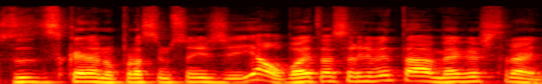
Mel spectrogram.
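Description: Against noticeable background noise, a man with a European Portuguese accent speaks at a fairly high pitch. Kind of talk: casual chat.

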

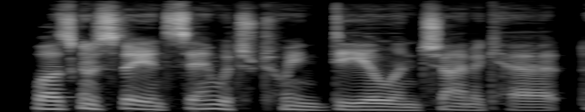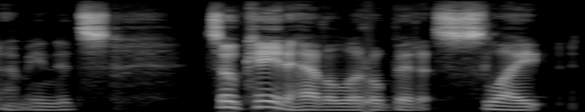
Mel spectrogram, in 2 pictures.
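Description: In a plain, everyday voice, a man with an American accent talks at a fairly quick pace, his medium pitch showing ordinary variation, on a very clean recording with a silent background and a dry, close sound with no echo. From Virginia, US. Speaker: podcast host and songwriter. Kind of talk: casual chat.

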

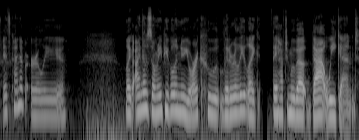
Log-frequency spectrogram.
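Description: A woman's medium-pitched voice, an ordinary speaking voice, with fairly even intonation at a moderate pace. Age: 20s. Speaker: podcast host. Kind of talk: casual chat.

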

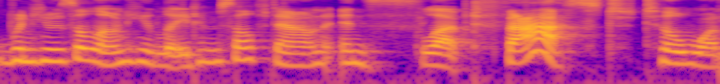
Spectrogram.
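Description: A text is being read aloud. Nothing about the voice sounds unnatural.

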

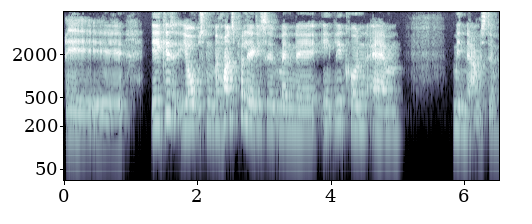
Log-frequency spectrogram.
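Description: A woman with a bright, sharp tone and lively intonation speaks at a very slow pace, leaving long, frequent pauses. Room echo is audible. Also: medium pitch for a woman. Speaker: podcast host, tarot reader and author. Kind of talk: casual chat.

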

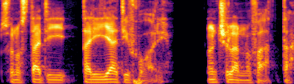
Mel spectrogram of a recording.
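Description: This man has a very deep, low voice with a bright, sharp tone, speaking at a moderate pace with fairly even intonation on a very clean recording with a silent background. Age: 30s. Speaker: theatre director and podcast narrator. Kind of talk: scripted narration.

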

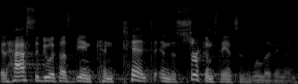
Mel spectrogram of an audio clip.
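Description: This man's pitch swings very widely, with vocal fry throughout. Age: 30s. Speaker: pastor. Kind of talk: sermon. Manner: animated; halting.

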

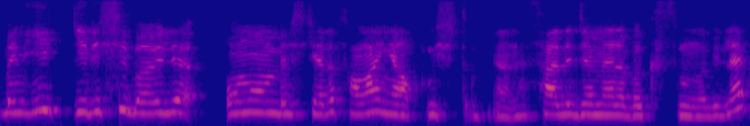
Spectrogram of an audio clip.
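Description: Fairly high for a woman and somewhat breathy, her voice with ordinary pitch variation. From Antalya, Turkey. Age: 20s. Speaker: student and youtuber. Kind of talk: interview.

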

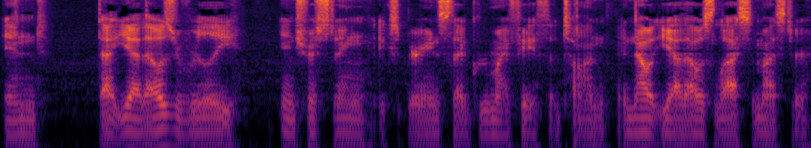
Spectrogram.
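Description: Talking at a fairly quick pace in a monotone, flat intonation, a man with an American accent has a very deep, low pitch and a somewhat breathy sound. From northern Wisconsin, US Midwest. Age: young. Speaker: college freshman. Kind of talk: testimony.

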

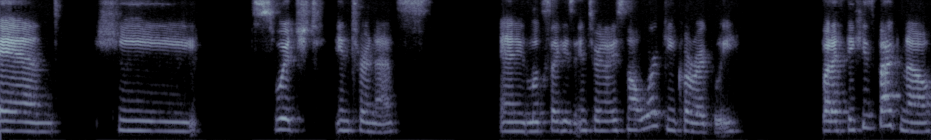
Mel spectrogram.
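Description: Speaking with a non-native accent, a woman uses a medium pitch and ordinary pitch variation. She goes at a fairly slow pace with long, frequent pauses against a quiet background. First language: not English. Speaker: podcast co-host, product manager. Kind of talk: casual chat.

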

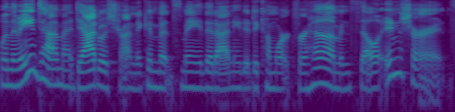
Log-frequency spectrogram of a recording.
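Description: Very fast woman's voice, fairly low in pitch, with ordinary pitch variation on a very clean recording with a silent background. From Columbus, Georgia. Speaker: nonprofit executive. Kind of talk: casual interview. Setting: studio.

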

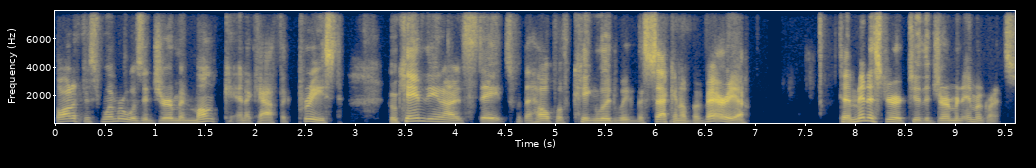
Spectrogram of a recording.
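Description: A man with an unremarkable speaking voice and an American accent talks at a fairly quick pace and fairly high pitch, the sound dry and close with no echo. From rural Pennsylvania, Cambria County (Appalachians). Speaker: Benedictine monk and priest. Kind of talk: casual chat. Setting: remote call.

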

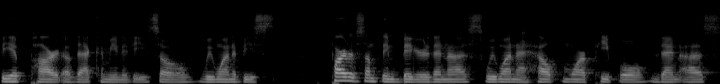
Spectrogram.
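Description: An ordinary speaking voice from a man with an American accent, medium pitch, fairly even intonation and moderate pace, in a very clean recording with a silent background. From Michigan (Kentwood), US; Bosnian family. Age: 20s. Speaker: podcast co-host. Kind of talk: casual chat. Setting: home recording with dog, video.

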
